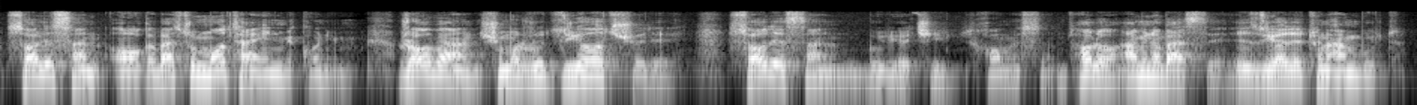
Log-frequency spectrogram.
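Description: A man's voice: mid-range voice, sing-song, gravelly. A man voicing a stern, pompous male morality officer who nags and lists charges in a comic story. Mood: scolding.

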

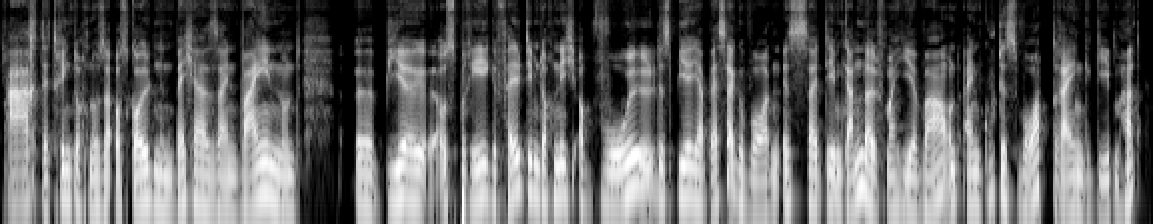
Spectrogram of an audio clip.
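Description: A man's voice: medium pitch, fairly even intonation, moderate pace, no echo, studio quality. A man co-hosting a casual podcast about a book, cheerfully reading passages aloud with feeling. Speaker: podcast co-host.

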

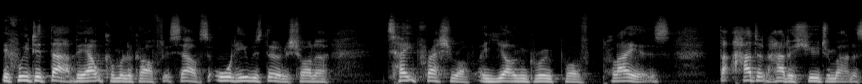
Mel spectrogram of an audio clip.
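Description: A man's voice: a little high, mellow. A man, a former rugby player, recounting his career in a casual interview, thoughtful and full of filler sounds.

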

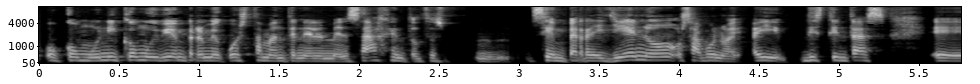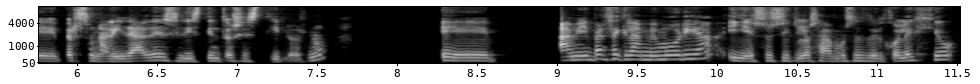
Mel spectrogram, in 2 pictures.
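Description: Fast-talking woman coaching communication. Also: on the low side, a little mellow, no room sound, clean studio sound. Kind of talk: interview answers.

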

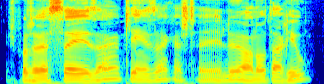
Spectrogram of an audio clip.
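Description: A man's voice: mid-range voice, rapid-fire, creaky, darkish tone, smooth, no echo, studio quality. A Québécois man with a Québécois accent, explaining earnestly with many restarts in a casual podcast chat. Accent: Québécois French.

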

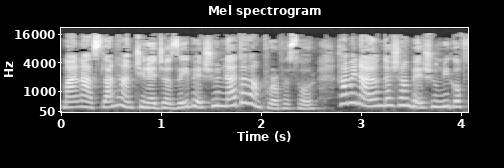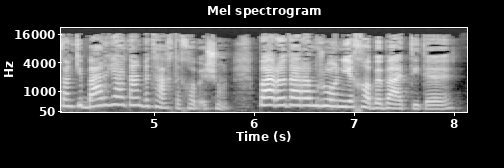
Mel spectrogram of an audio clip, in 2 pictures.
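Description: A woman voicing a pompous, self-important teenage boy prefect in an audiobook reading, quick and defensive. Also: high voice, big pitch swings, pushed and bright, voice pushed up, exaggerated voice.

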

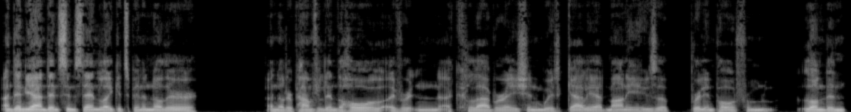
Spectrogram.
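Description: A man's voice: fairly low pitch, flat delivery, normal speed, darkish tone, no echo, studio quality. A man with an Irish accent giving an interview as a writer, talking in an informal, rambling, reflective and self-deprecating way. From Ireland. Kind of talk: casual, reflective interview talk.

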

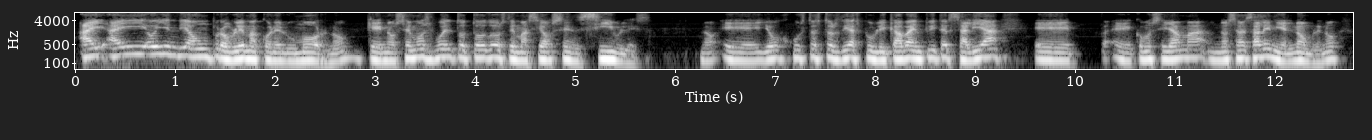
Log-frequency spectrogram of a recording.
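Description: Husky Spanish man musing in interview. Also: fairly high pitch, normal speed. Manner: reflective, uses filler tags like "¿no?". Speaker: guest. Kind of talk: conversational interview.

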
